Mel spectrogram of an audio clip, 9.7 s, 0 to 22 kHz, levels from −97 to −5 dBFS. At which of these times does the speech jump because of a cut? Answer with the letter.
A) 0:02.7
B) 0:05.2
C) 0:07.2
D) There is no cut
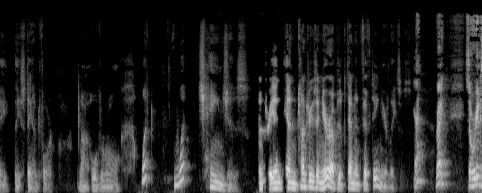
B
